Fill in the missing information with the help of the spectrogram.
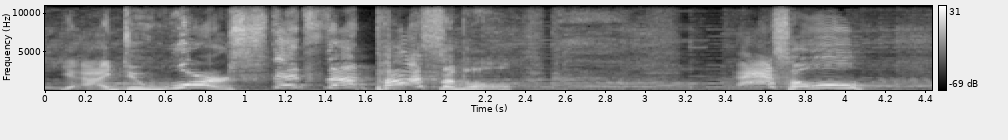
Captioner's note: laughs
